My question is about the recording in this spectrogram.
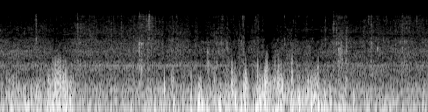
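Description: Wind buffeting the microphone: a low, uneven rumble that swells and dips.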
